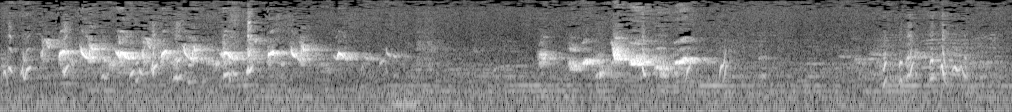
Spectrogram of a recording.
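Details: First song session of an untrained bulbul: rich, bubbling warbled phrases that come in two main bursts, broken by short chirps. A low steady hum runs underneath throughout.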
